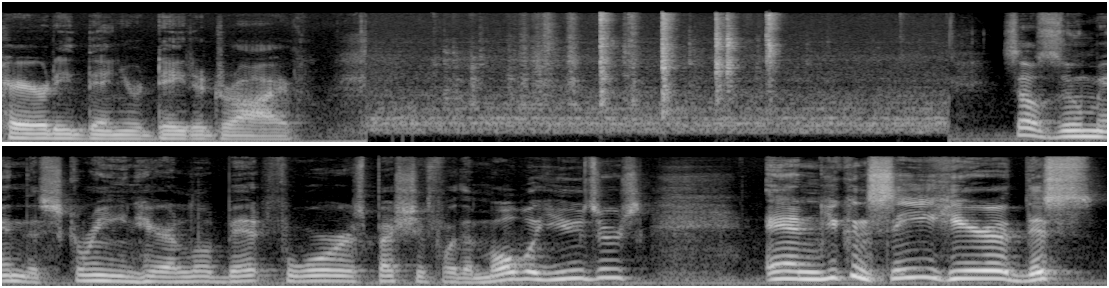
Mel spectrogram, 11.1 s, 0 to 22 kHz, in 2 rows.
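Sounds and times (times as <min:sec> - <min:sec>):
faint steady hum: 0:01.2 - 0:05.2
cables clicking and rattling: 0:02.2 - 0:04.0.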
